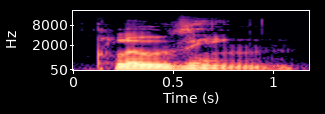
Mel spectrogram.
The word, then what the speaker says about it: clothing: Pronunciation, clothing. Use the long O like no and go. Use the TH with a voice, th, like this and that. Clothes, clothing, clothing.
